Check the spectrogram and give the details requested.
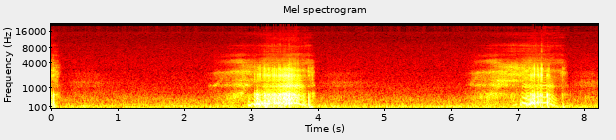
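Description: Two loud, rough, rattling inhalations about four seconds apart with quiet exhalations between, a slow sleep breathing rhythm: snoring.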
